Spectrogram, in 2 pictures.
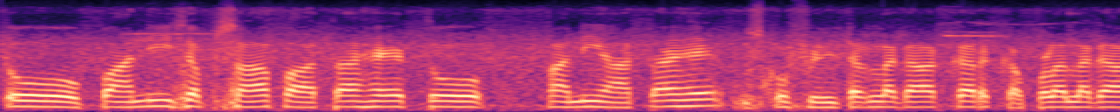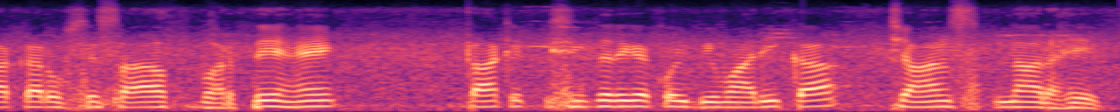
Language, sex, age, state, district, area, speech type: Urdu, male, 30-45, Maharashtra, Nashik, urban, spontaneous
